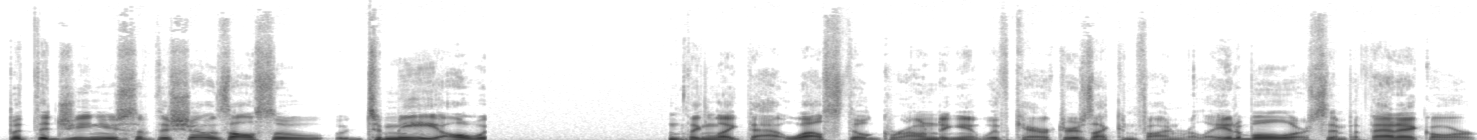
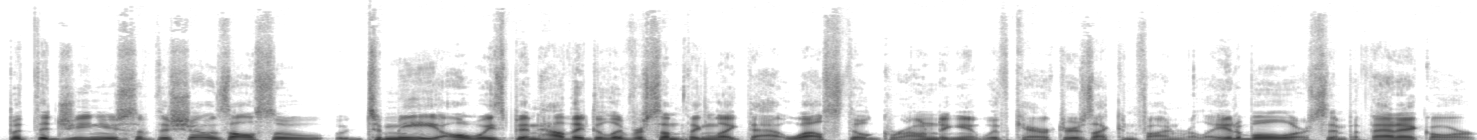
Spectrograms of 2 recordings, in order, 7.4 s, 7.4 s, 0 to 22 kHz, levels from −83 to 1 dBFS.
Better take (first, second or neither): second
